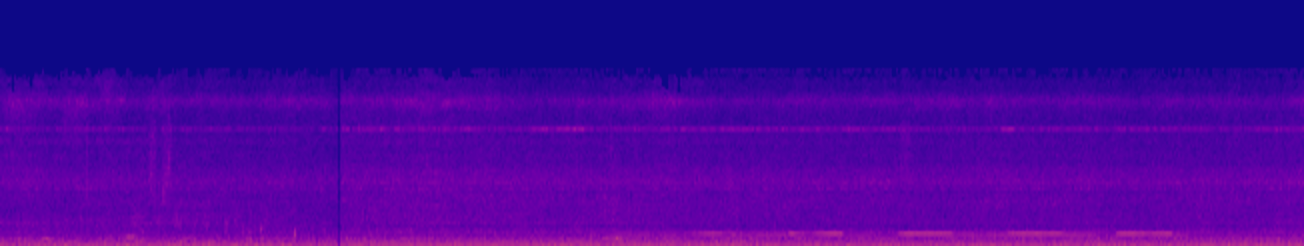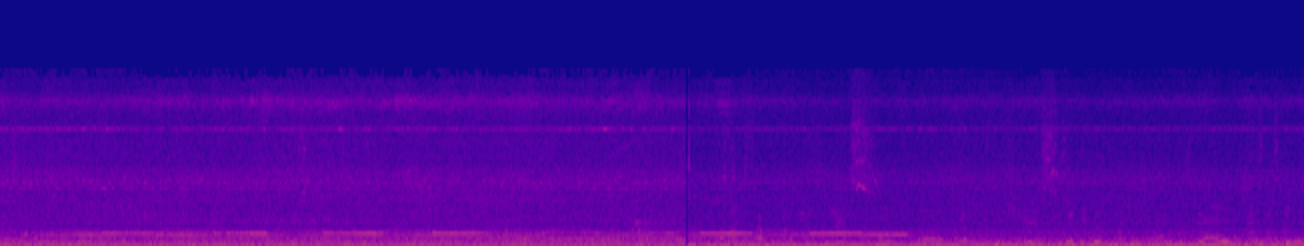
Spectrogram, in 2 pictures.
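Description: Steady, loud engine noise on an airport apron. From about six seconds in to about twenty-two seconds, with a short break near twelve seconds, an electronic warning beeper alternates between two close tones.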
